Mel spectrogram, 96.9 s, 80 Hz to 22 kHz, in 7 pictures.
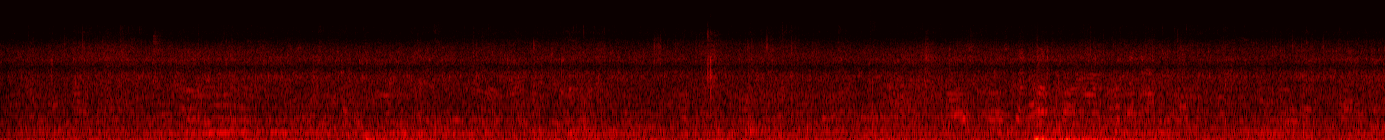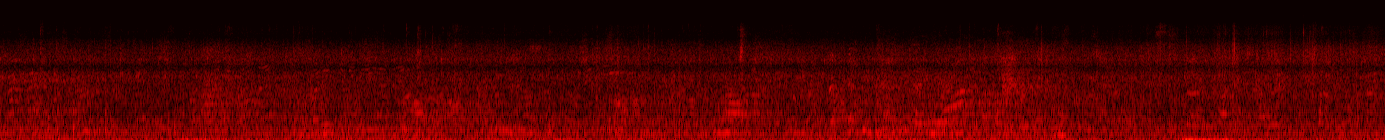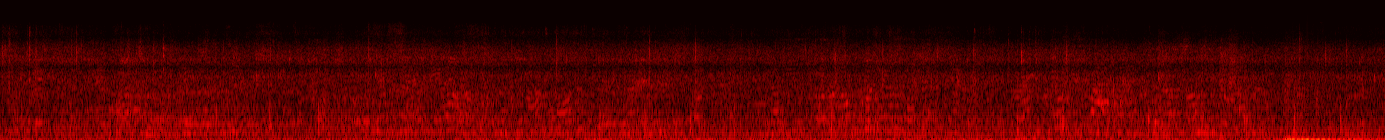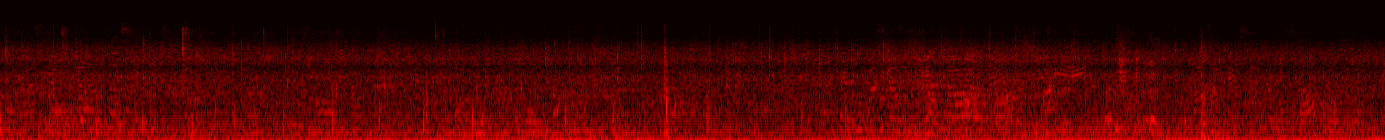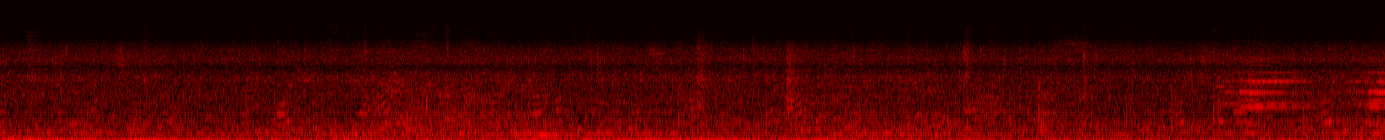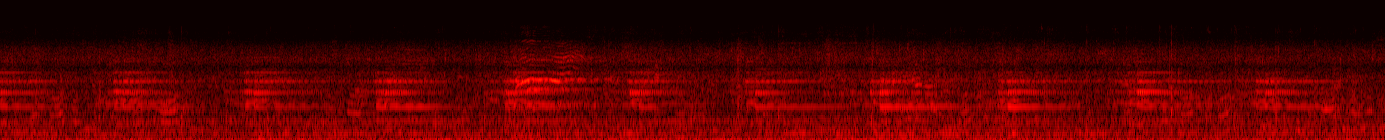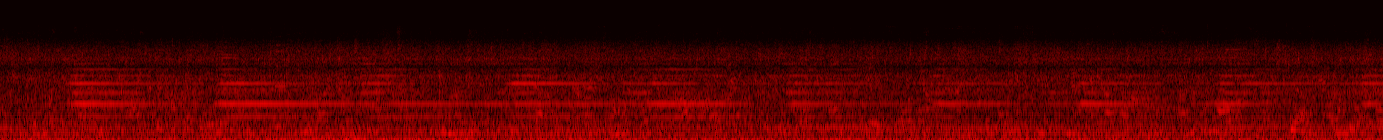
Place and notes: Marktplatz in Tübingen (ohne Wochenmarkt): Stimmen von Einheimischen und Touristen, Brunnen, Rathaus-Glockenspiel, Glocken verschiedener Kirchen in der Nähe.
Marketplace in Tübingen (without weekly market): Voices of locals and tourists, fountains, town hall glockenspiel, bells of various churches nearby.
Baden-Württemberg, Deutschland, 17 September, 12:00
